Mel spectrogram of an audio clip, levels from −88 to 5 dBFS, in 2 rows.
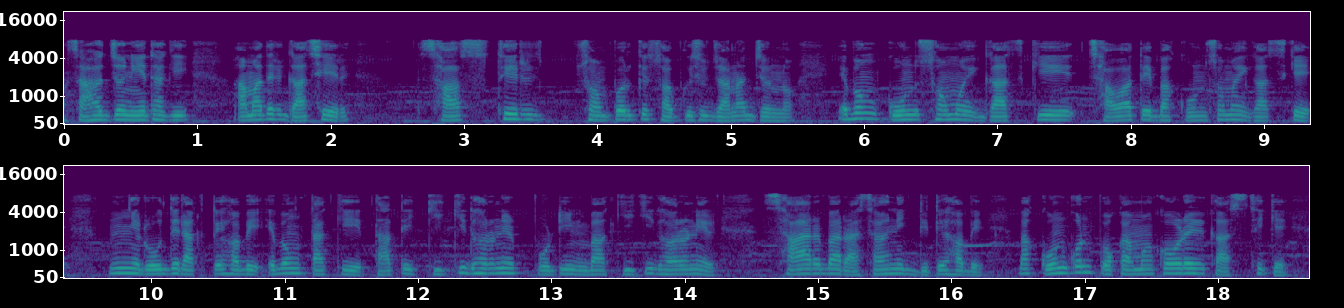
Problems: constant background noise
